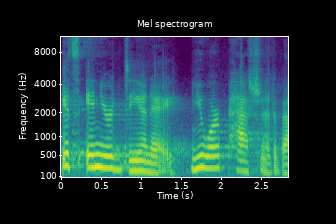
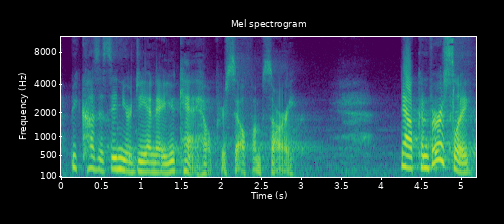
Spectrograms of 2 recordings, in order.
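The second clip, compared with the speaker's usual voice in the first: normal talking voice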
